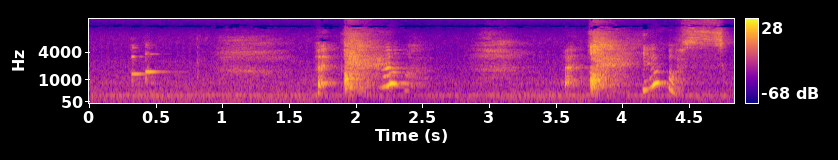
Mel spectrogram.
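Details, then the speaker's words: Woman sneezing: two sharp sneezes, each with a quick catching breath before the burst, quiet room. "I feel a little better I'm gonna sneeze"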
